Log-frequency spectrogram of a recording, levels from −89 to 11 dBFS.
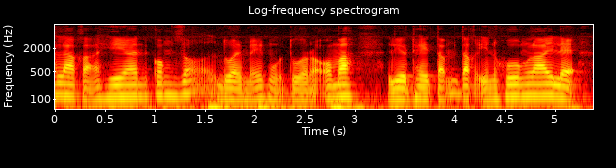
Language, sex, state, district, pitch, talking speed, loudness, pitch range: Mizo, male, Mizoram, Aizawl, 110 Hz, 200 wpm, -22 LUFS, 95-120 Hz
